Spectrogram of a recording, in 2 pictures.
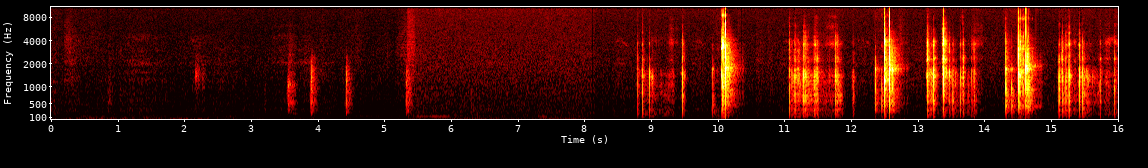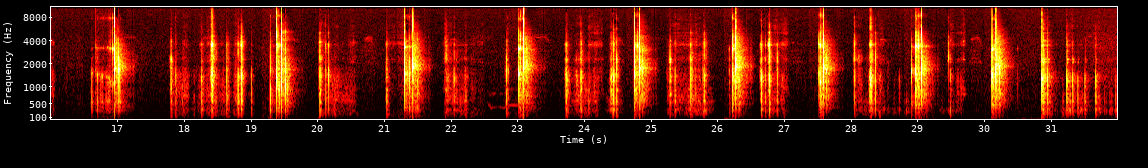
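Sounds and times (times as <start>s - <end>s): wooden balls clattering down a run: 8.8s - 10.4s, 11.0s - 32.0s.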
